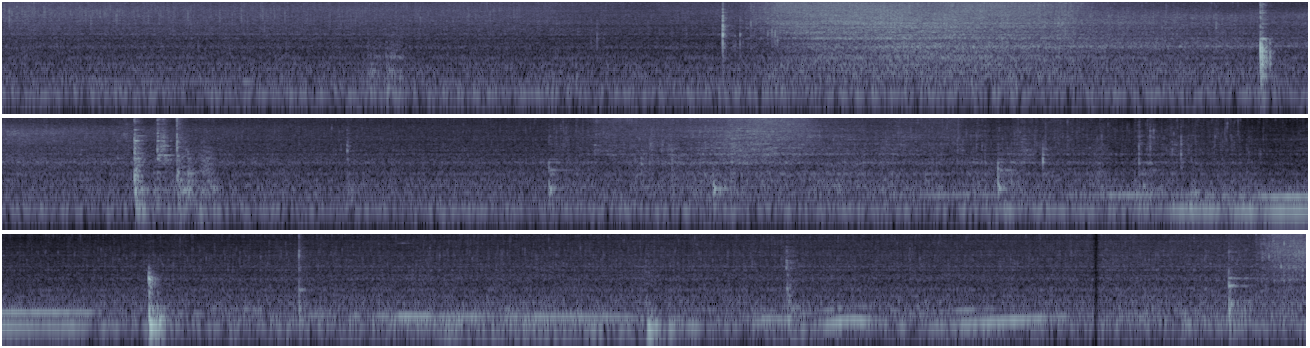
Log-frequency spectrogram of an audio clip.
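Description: Beef and chickpeas sizzling in hot oil in an aluminium pot while a spoon stirs them and clicks against the pot's metal side. The sizzle swells loudly about six seconds in and again, more briefly, near fifteen seconds.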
